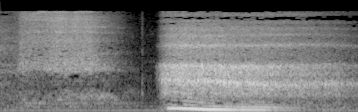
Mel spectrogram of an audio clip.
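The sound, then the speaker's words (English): A group takes deep cleansing breaths together, led from the front. There are two long, airy breaths, and the second is louder and fuller, with a low rough edge as it tapers off. “Let's all breathe together. Come on, deep cleansing breaths.”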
